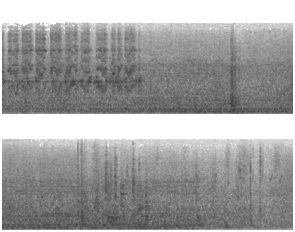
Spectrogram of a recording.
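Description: Parking-lot ambience: steady car engine noise, with rapid bird chirps over the first second or so and a single sharp click about three seconds in.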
